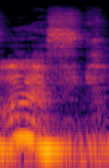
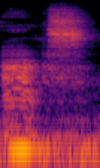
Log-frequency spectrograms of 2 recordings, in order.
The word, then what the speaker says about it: ask: But you should have known by the time you got into high school that the correct way to say it is ask, not axe.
